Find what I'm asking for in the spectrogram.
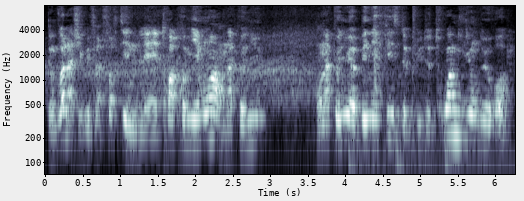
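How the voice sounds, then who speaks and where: This man's voice is fairly high and his pace normal as he lightly acts the part of a boastful, pompous male billionaire entrepreneur in a comedy sketch interview. Self-satisfied and bragging, he spins lively stories. A distant mic captures a roomy sound with faint music.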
